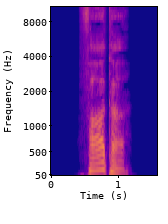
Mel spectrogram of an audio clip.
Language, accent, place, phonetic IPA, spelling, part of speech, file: German, Germany, Berlin, [ˈfɑːtʰɐ], Vater, noun, De-Vater.ogg
- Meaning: father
